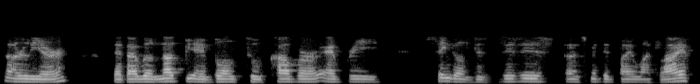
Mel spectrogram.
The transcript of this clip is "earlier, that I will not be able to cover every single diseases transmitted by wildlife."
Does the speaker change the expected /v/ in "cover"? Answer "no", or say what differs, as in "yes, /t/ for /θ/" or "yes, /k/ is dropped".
no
